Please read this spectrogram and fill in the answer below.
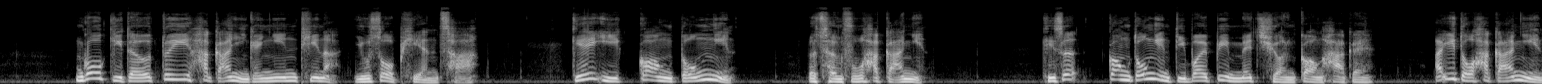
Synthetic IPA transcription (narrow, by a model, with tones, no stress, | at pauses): m̩˨˩ko˥˧ki˨t̪e˧˦wt̪wi˥˧˦ha˥˩kːa˨˧˦ɲĩ˨˩nke˧ɲi˦nt̪ʰi˦na̰˨˩ju˨˧˦so˥˧˩pʰjɛ˨˩nt͡sʰa̰˨˦ | ki˧˦e˦ʔi˨˩kɔ˥˧ŋt̪ʊ˨˦ŋɲĩ˨˩n | lə˨˩t͡sʰə˨˩nfu˨˦ha˥˧kːa˨˦ɲḭ̃˨˩˨n | kʰi˨sɨ˦˧ | kɔ˥˧ŋt̪ʊ˧˦ŋɲĩ˨˩nt̪i˨˩bɔ˧˨jpi˥˧˨m̩˨me˧t͡ɕʰjɔ˨˩nkɔ˥˧ŋha˥˧˩ke˧ | ʔa˧ʔi˦t̪o˨˧ha˥˧kːa˨˦ɲĩ˨n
